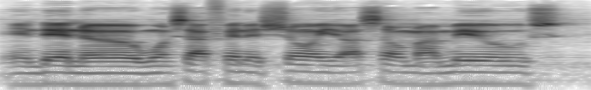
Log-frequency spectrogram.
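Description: A man's voice: low voice, monotone, normal speed, very noisy. A young man vlogging casually from his home kitchen, talking straight to his viewers in a laid-back way. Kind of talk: casual vlog talk to camera.

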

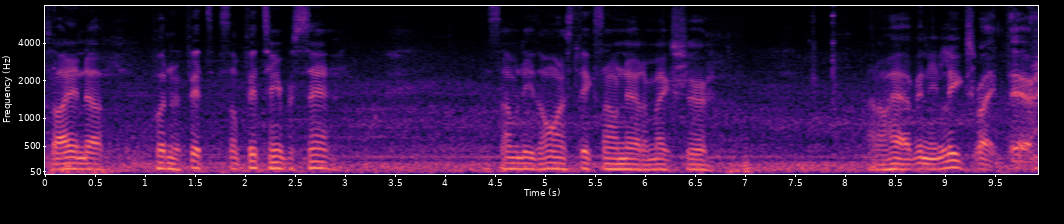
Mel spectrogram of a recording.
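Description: A man's voice: deep voice, moderate pace, pauses often. A man, an HVAC technician casually narrating his repair work on a rooftop while he keeps working. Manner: relaxed, talks while working with his hands. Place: outdoors on a commercial rooftop. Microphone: head-mounted action camera. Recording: loud machinery and wind noise. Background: loud rooftop AC unit and wind.

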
